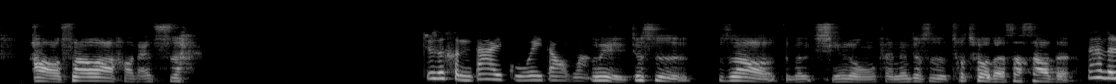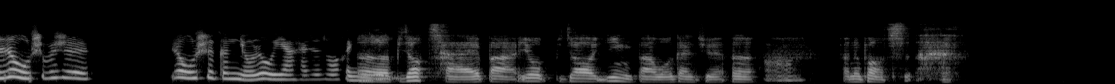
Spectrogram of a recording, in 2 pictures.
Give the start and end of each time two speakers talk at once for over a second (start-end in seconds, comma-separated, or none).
none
